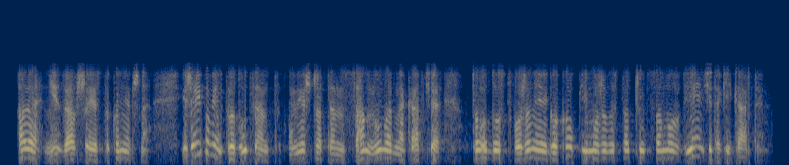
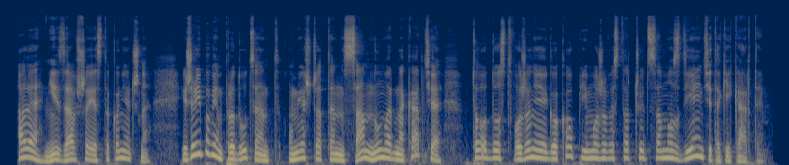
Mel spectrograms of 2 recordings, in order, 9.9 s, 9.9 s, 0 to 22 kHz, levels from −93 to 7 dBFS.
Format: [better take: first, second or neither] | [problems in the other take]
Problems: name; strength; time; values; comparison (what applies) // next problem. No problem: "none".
second | phone-call audio; poor line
